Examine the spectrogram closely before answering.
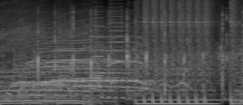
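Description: A crowd cheers and claps loudly and steadily, with whoops and high shouts over dense applause, while a pulsing low musical beat runs underneath.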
